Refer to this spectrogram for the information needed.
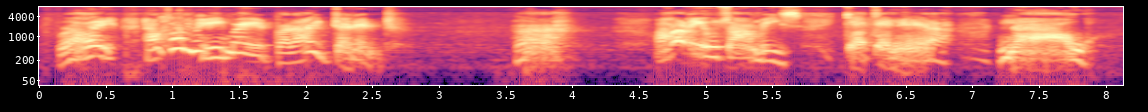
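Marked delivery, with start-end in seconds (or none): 3.6-7.9 demonic possessed voice, much slower. A character commands the zombies, in a demonic possessed voice. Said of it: "Why does he sound like he's starting to be possessed by the devil?".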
